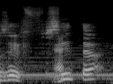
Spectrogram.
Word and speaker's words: Zew: Me llamo Zef. Me llamo Zef. Se escribe Z-E-W.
